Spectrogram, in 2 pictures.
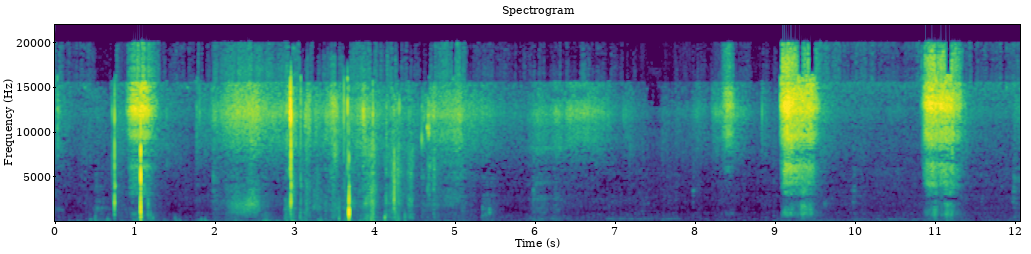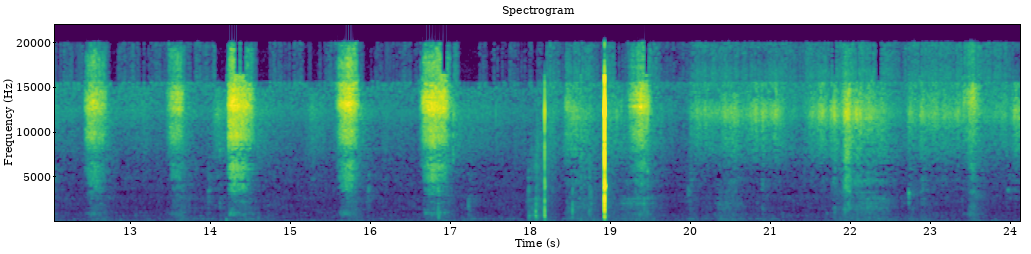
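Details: Dog (female) having a coughing fit: about nine soft, airy, hacking bursts in a row in a quiet room; owner notes she coughs when standing, not when lying down; repeated coughing fit.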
